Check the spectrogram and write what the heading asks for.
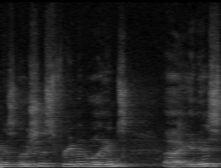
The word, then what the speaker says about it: Lucius: His name is Lucius Freeman Williamz. It is spelled on his gravestone, L-O-U-C-I-O-U-S.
